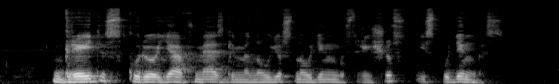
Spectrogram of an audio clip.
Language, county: Lithuanian, Kaunas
